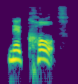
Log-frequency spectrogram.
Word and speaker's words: Nikolov: Nicholas Nick Khouf. I think I pronounced your name right, right?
